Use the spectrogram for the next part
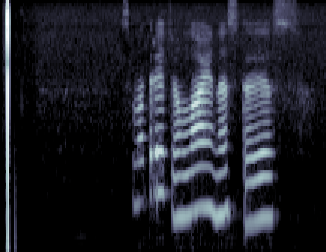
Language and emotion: Russian, sad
